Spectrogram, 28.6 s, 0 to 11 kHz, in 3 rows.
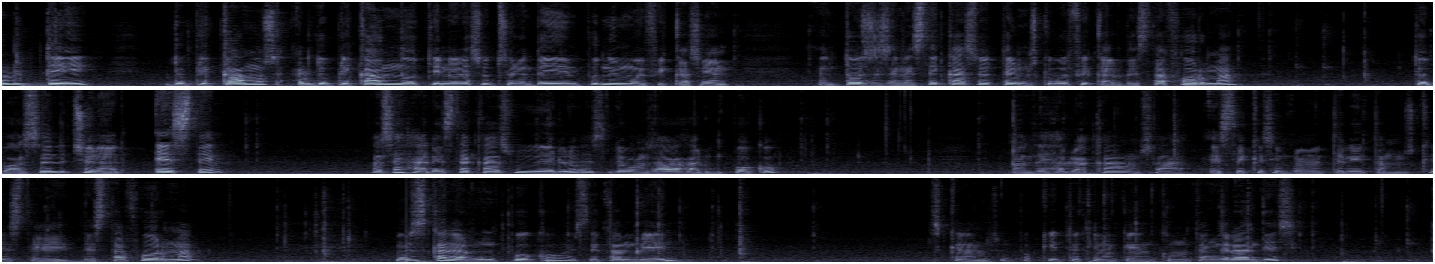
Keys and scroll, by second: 0.0 ctrl+d, 21.8 r, 26.3 w.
